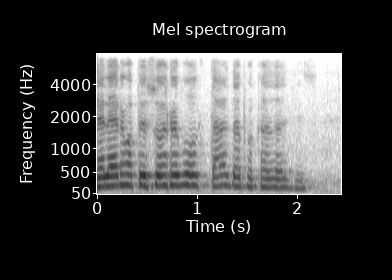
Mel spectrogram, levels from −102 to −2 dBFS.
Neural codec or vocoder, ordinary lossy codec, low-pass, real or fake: none; Opus, 24 kbps; 7.2 kHz; real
